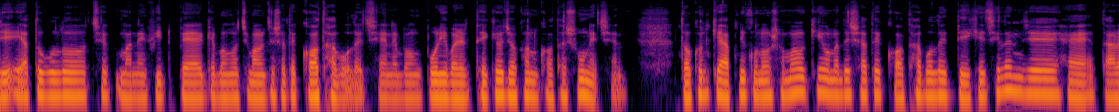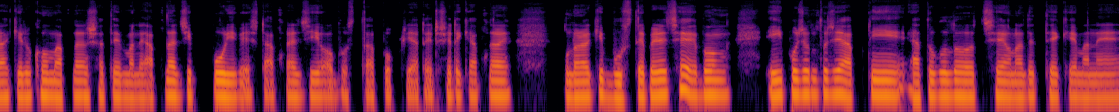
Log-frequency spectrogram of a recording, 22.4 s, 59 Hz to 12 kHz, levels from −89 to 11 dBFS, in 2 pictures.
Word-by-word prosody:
যে 125 Hz, -, +4 dB, 0.2 s
এতগুলো 130 Hz, 0 st, +2 dB
হচ্ছে 130 Hz, +1 st, -6 dB, 0.2 s
মানে 120 Hz, 0 st, -2 dB
ফিডব্যাক 120 Hz, -1 st, -1 dB
এবং 120 Hz, 0 st, -1 dB
হচ্ছে 120 Hz, -, -4 dB
মানুষের 120 Hz, +2 st, 0 dB
সাথে 120 Hz, 0 st, -1 dB
কথা 125 Hz, 0 st, +3 dB
বলেছেন 120 Hz, 0 st, -5 dB
এবং 115 Hz, 0 st, -4 dB, 0.2 s
পরিবারের 120 Hz, -1 st, +3 dB
থেকেও 130 Hz, +2 st, +3 dB
যখন 125 Hz, +1 st, +1 dB
কথা 120 Hz, +1 st, -4 dB
শুনেছেন 130 Hz, -5 st, -1 dB, 0.6 s
তখন 125 Hz, +4 st, +2 dB
কি -, -, -2 dB
আপনি 135 Hz, +3 st, -1 dB
কোনো 130 Hz, 0 st, +2 dB
সময়ও 145 Hz, +3 st, +2 dB
কি 155 Hz, -, -5 dB
উনাদের 135 Hz, 0 st, 0 dB
সাথে 135 Hz, +1 st, 0 dB, 0.2 s
কথা 120 Hz, +3 st, -2 dB
বলে 130 Hz, 0 st, +3 dB, 0.2 s
দেখেছিলেন 130 Hz, +7 st, 0 dB, 0.2 s
যে, 145 Hz, 0 st, +4 dB, 0.3 s
হ্যাঁ। 120 Hz, -2 st, +1 dB, 0.2 s
তারা 120 Hz, 0 st, +2 dB
কিরকম 125 Hz, +1 st, +1 dB
আপনার 130 Hz, 0 st, -1 dB
সাথে 125 Hz, +1 st, -3 dB
মানে 115 Hz, 0 st, -2 dB
আপনার 130 Hz, -2 st, +1 dB
যে 130 Hz, -, +1 dB, 0.2 s
পরিবেশটা 125 Hz, 0 st, +3 dB
আপনার 125 Hz, -, -2 dB
যে 125 Hz, -, -1 dB, 0.2 s
অবস্থা 125 Hz, 0 st, -9 dB
প্রক্রিয়াটা 60 Hz, -, -5 dB
এটা -, -, -8 dB
সেটা 130 Hz, +1 st, 0 dB
কি 130 Hz, -, -7 dB
আপনার 130 Hz, -1 st, +1 dB, 0.7 s
উনারা 125 Hz, +1 st, +4 dB
কি 140 Hz, -, +3 dB
বুঝতে 115 Hz, +2 st, 0 dB
পেরেছে? 135 Hz, +6 st, +4 dB
এবং 135 Hz, +1 st, +4 dB, 0.6 s
এই 130 Hz, -, +5 dB
পর্যন্ত 140 Hz, 0 st, +3 dB
যে 140 Hz, -, +6 dB
আপনি 135 Hz, +2 st, 0 dB, 0.4 s
এতগুলো 130 Hz, +1 st, +1 dB
হচ্ছে 125 Hz, -, -5 dB
উনাদের 120 Hz, +1 st, -1 dB
থেকে 125 Hz, 0 st, -2 dB
মানে 115 Hz, 0 st, -2 dB
125 Hz, 160 wpm, -24 LUFS, 120-130 Hz, 0.7 s, যে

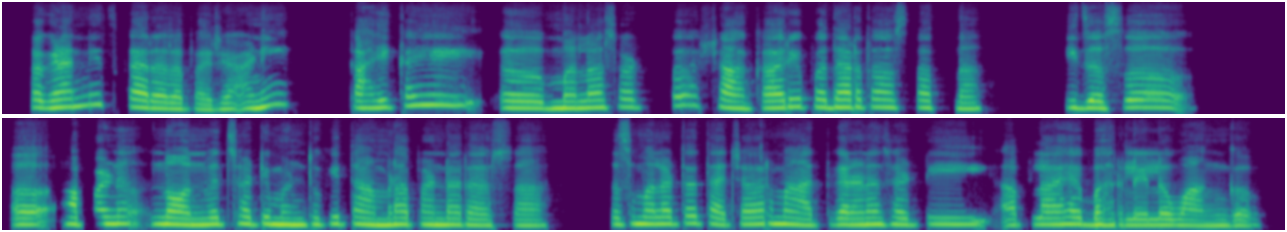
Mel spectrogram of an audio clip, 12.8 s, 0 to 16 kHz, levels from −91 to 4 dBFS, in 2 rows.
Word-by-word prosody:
सगळ्यांनीच 255 Hz, +8 st, +1 dB
करायला 215 Hz, -5 st, +3 dB
पाहिजे 170 Hz, +1 st, -4 dB
आणि 215 Hz, -, +1 dB, 0.3 s
काही-काही 240 Hz, +8 st, 0 dB, 0.3 s
अ, 225 Hz, -, 0 dB, 0.2 s
मला 215 Hz, +2 st, +3 dB
असं 240 Hz, +2 st, -2 dB
वाटतं 295 Hz, +6 st, -6 dB
शाकाहारी 225 Hz, 0 st, +2 dB
पदार्थ 245 Hz, 0 st, +1 dB
असतात 240 Hz, -1 st, -2 dB
ना, 195 Hz, 0 st, -2 dB, 0.4 s
की 230 Hz, -, -2 dB
जसं 230 Hz, +1 st, 0 dB, 0.6 s
अ, -, -, -1 dB, 0.3 s
आपण 225 Hz, +2 st, +2 dB, 0.2 s
नॉन 205 Hz, -2 st, +6 dB
वेजसाठी 215 Hz, +1 st, 0 dB
म्हणतो 205 Hz, -1 st, +4 dB
की 225 Hz, -, -1 dB
तांबडा 200 Hz, -1 st, +4 dB
पांढरा 200 Hz, -1 st, +2 dB
रस्सा, 175 Hz, -1 st, -5 dB, 0.4 s
तसं 215 Hz, +2 st, 0 dB
मला 220 Hz, 0 st, +4 dB
वाटतं 240 Hz, +2 st, -2 dB
त्याच्यावर 215 Hz, +1 st, -1 dB
मात 190 Hz, -3 st, +1 dB
करण्यासाठी, 210 Hz, +1 st, 0 dB
आपलं 200 Hz, +3 st, -3 dB
आहे 210 Hz, +1 st, +3 dB
भरलेलं 185 Hz, -1 st, +1 dB
वांगं. 170 Hz, -1 st, -2 dB
215 Hz, 160 wpm, -19 LUFS, 195-235 Hz, 0.6 s, नॉन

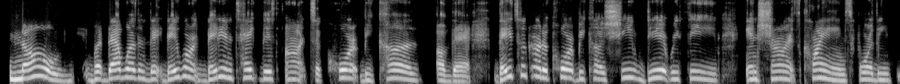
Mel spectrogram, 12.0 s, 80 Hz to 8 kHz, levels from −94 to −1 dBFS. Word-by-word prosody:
No, 225 Hz, -, +5 dB, 0.3 s
but 190 Hz, +2 st, +1 dB
that 235 Hz, +2 st, +5 dB
wasn't 235 Hz, -5 st, +1 dB
they 205 Hz, -5 st, -2 dB
they 215 Hz, +6 st, +3 dB
weren't 245 Hz, -, -2 dB
they 200 Hz, +4 st, +1 dB
didn't 245 Hz, -3 st, 0 dB
take 245 Hz, 0 st, 0 dB
this 210 Hz, -1 st, +1 dB
aunt 200 Hz, 0 st, -5 dB
to 175 Hz, -3 st, -4 dB
court 235 Hz, 0 st, +2 dB
because 200 Hz, +3 st, -1 dB, 0.3 s
of 165 Hz, -4 st, -1 dB
that. 145 Hz, -3 st, 0 dB, 0.3 s
They 225 Hz, +9 st, +4 dB
took 305 Hz, 0 st, -6 dB
her 280 Hz, -2 st, +1 dB
to 235 Hz, -, +7 dB
court 245 Hz, -2 st, +3 dB
because 205 Hz, -1 st, -4 dB
she 245 Hz, +6 st, -1 dB, 0.2 s
did 230 Hz, +2 st, +3 dB
receive 205 Hz, -2 st, -5 dB, 0.4 s
insurance 210 Hz, +2 st, -2 dB
claims 195 Hz, -9 st, -1 dB
for 195 Hz, -1 st, 0 dB
the 180 Hz, 0 st, -4 dB
215 Hz, 150 wpm, -23 LUFS, 185-235 Hz, 0.4 s, to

